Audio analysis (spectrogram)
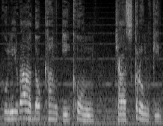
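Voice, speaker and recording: An actor playing an alien creature in a video game, speaking slowly in an invented alien tongue. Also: medium pitch, faint music behind, natural voice. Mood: uneasy. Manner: slow, foreign-sounding invented alien speech.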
